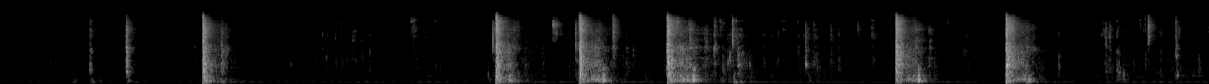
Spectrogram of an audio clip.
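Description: A white plastic Apple computer keyboard being smashed: about six hard blows, each followed by a short clatter, with lighter knocks between them.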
